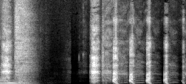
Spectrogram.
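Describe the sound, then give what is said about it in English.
A male Jack Russell terrier coughs: one harsh, breathy burst, a short silence, then a quick run of about six rasping, hacking coughs in steady rhythm, with no voices. “You hear him coughing there in the background.”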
